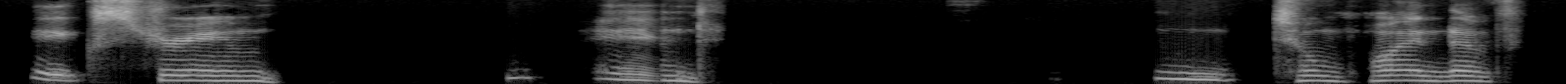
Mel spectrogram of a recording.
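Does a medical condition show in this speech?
Yes: multiple sclerosis.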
